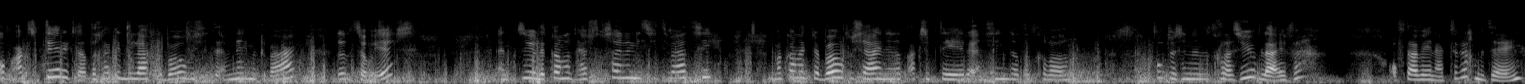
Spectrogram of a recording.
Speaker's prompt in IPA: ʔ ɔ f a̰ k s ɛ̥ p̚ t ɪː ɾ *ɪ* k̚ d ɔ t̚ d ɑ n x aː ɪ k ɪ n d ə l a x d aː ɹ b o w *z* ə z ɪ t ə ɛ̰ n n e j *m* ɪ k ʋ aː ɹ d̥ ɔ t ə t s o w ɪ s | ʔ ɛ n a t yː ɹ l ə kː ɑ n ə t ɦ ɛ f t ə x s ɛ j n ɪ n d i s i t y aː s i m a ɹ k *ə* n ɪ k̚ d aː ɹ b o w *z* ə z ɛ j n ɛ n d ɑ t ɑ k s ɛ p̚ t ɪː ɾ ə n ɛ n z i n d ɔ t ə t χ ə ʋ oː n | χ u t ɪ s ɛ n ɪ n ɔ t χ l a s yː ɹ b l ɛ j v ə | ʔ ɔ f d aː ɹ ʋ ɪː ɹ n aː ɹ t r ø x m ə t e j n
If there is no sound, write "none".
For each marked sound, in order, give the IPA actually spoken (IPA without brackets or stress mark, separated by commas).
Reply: ɪ, v, m, ɑ, v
